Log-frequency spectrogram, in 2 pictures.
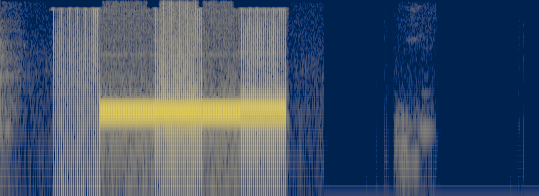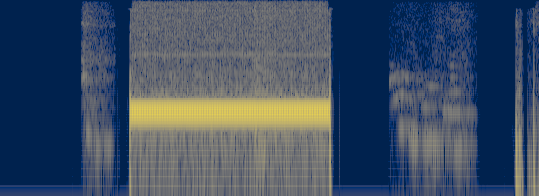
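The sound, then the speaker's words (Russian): A steady telephone ringback tone on the Alfa company's phone line while waiting for an operator to answer, sounding in a few short pulses, then going quiet before one long, loud two-second tone; a few faint clicks and murmurs fill the gaps. “Наберите внутренний номер вашего менеджера или дождитесь ответа оператора.”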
